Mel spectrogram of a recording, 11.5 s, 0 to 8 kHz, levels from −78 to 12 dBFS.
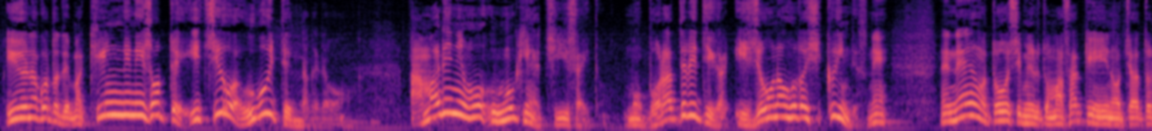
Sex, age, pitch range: male, 60-79, 110-180 Hz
